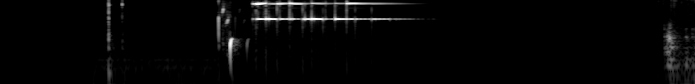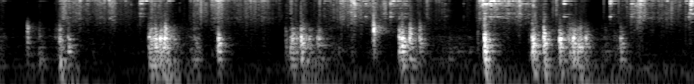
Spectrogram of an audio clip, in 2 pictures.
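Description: Two clicks and a bright bell ding of a subscribe-button sound effect, the ding ringing for about a second. After a short silence, from about five seconds in, metal chains or shackles rattle and clink continuously.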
